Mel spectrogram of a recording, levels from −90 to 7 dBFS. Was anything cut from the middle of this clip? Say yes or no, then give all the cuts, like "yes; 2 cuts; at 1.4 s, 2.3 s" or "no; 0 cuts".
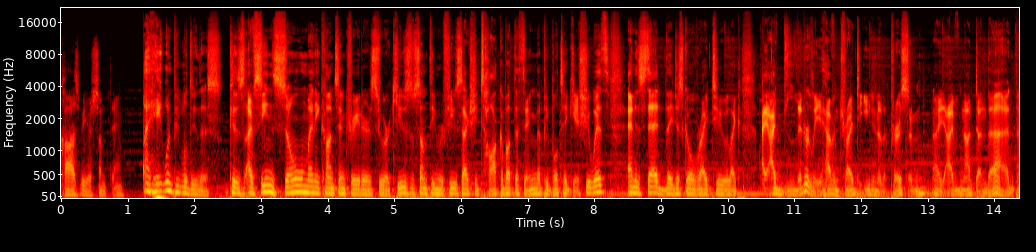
yes; 1 cut; at 1.2 s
